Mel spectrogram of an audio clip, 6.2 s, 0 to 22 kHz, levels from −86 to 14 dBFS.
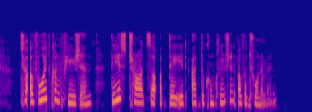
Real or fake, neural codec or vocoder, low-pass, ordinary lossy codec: real; none; 7.2 kHz; none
